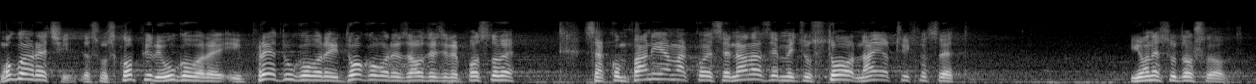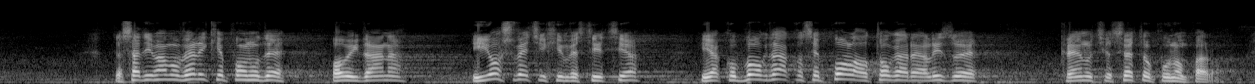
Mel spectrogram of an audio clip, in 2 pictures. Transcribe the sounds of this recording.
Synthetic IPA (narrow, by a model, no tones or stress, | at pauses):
mo̞ɡuʋamɾe̞t͡ɕḭd̪asmosklo̞piliuɡo̞ʋo̞ɾe̞ʔipɾe̞d̪uɡo̞ʋo̞ɾeid̪o̞ɡo̞ʋo̞ɾe̞zao̞d̪ɾe̞d͡ʑe̞ne̞po̞slo̞ʋe̞ | sako̞mpanijamako̞jese̞nalaze̞me̞d͡ʑust̪o̞ːnajat͡ʂixnasʋe̞ːt̪u̥ | io̞ne̞sud̪o̞ʃleo̰ːʋd̪e̥ | d̪̥asad̪imaːmo̞ʋe̞like̞po̞nud̪e̞o̞ʋiɣd̪aːna | ijo̞ʃʋe̞t͡ɕixinʋe̞st̪iːt̪sija | iako̞bo̞ːɡd̪aːko̞se̞po̞laod̪̚t̪o̞ɡaɾealizuje̞ | kɾe̞ːnut͡ɕe̞sʋe̞t̪o̞punompa̰ɾo̰m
